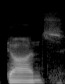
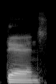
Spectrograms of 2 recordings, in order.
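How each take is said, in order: First: It is said in a British accent. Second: It is said in an American accent.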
